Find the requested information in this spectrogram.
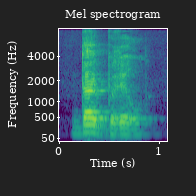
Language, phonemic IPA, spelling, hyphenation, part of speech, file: Dutch, /ˈdœy̯k.brɪl/, duikbril, duik‧bril, noun, Nl-duikbril.ogg
- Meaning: a diving mask (halfmask) or a pair of swimming goggles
